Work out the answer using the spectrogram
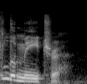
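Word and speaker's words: Lemaître: Go with Lemaitre.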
